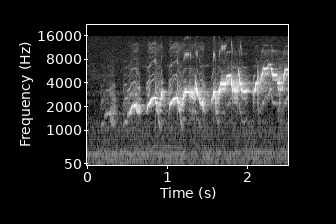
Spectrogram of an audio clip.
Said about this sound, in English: The song of the salmonberry bird reminds us of the abiding connection between birds and people and the nourishment nature provides us both.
